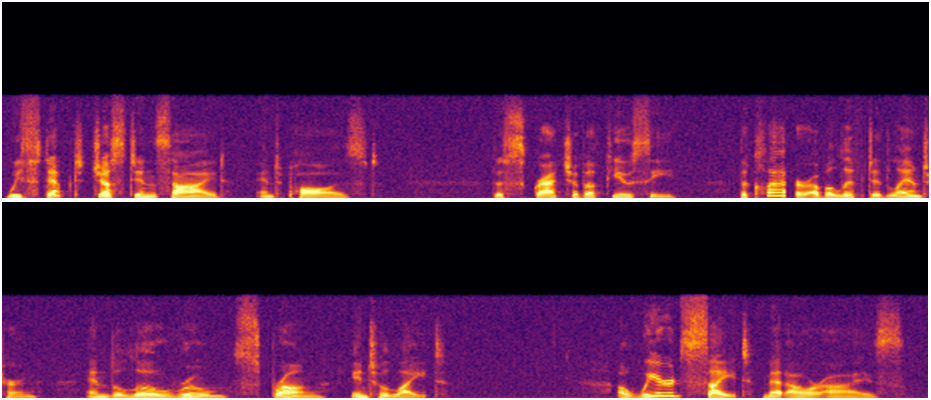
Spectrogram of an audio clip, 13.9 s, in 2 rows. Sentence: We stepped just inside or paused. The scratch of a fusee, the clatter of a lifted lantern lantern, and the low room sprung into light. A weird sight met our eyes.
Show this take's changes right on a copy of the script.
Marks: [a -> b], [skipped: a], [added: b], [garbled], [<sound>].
We stepped just inside [or -> and] paused. The scratch of a fusee, the clatter [dropout] of a lifted lantern [skipped: lantern,] and the low room sprung into light. A weird sight met our eyes.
